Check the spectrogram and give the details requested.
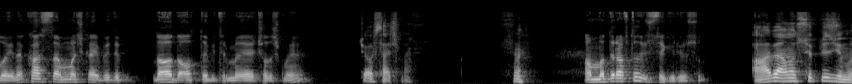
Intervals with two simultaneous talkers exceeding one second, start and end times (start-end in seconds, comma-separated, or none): none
